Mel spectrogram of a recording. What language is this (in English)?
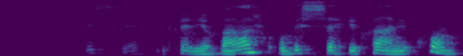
Icelandic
